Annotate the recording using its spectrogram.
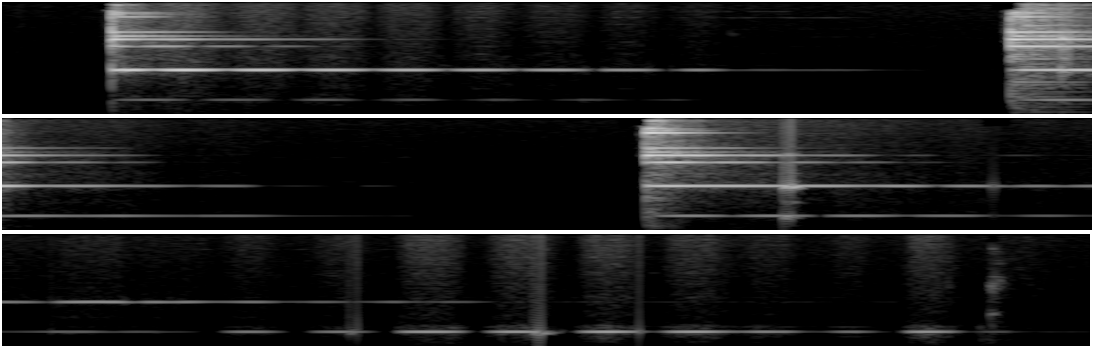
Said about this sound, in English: It's my favorite bell, just saying.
